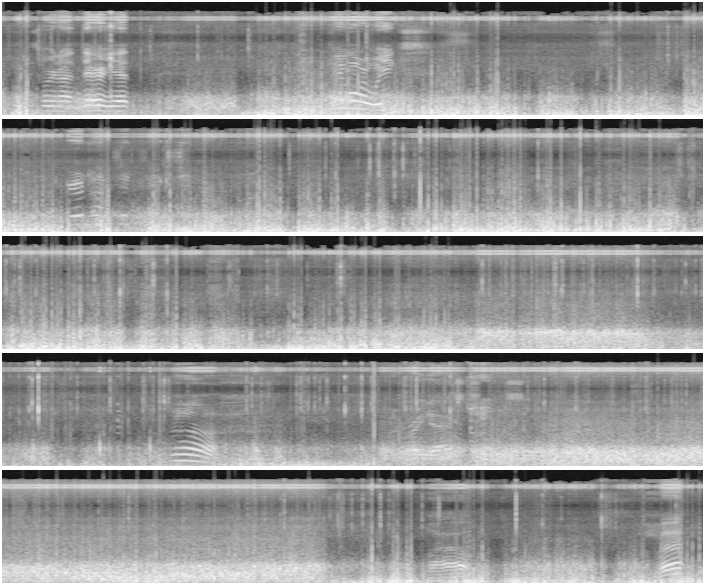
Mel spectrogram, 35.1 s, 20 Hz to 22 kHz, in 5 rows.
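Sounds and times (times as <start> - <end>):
wind buffeting the microphone: 0.0 - 35.0.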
